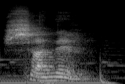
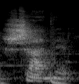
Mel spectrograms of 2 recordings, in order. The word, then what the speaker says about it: Chanel: The next one is Chanel. And the French way of saying it would be Chanel, with a very open A, Chanel.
